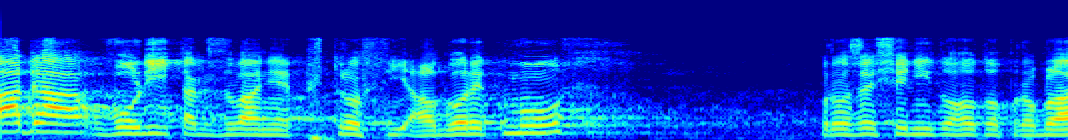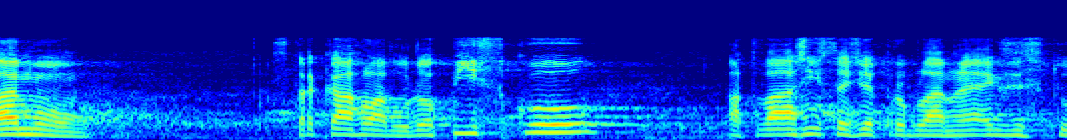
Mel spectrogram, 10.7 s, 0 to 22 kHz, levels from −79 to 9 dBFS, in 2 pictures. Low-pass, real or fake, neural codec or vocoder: 7.2 kHz; fake; codec, 16 kHz, 8 kbps, FreqCodec, larger model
